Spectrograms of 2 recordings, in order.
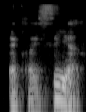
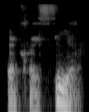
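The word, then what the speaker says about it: ἐκκλησία: here actually the pronunciation make sure to put the emphasis on the final syllable Ecclesia eclassia Ecclesia the final word is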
